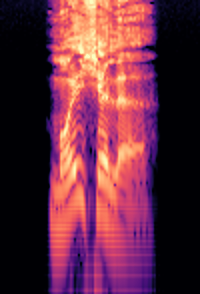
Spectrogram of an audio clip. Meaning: inflection of meucheln: 1. first-person singular present 2. first/third-person singular subjunctive I 3. singular imperative
- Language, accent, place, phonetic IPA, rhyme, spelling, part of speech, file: German, Germany, Berlin, [ˈmɔɪ̯çələ], -ɔɪ̯çələ, meuchele, verb, De-meuchele.ogg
